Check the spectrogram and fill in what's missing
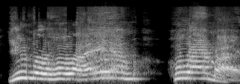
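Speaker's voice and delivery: high, loud champ demanding recognition; Ali. Retold or imitated. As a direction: boom the question out, pitched high. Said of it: "And Ali goes".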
